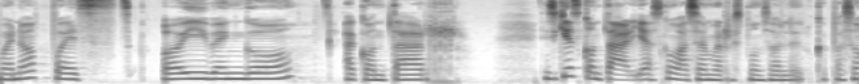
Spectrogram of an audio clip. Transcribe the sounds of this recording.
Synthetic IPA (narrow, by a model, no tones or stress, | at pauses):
bwe̞no̞pwe̞so̞jβe̞ŋɡo̞ | ako̞nt̪aɾ | nis̬ikjeɾesko̞nt̪aɾʝaesko̞moase̞ɾme̞respo̞ns̬aβle̞ðelo̞ke̞paso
